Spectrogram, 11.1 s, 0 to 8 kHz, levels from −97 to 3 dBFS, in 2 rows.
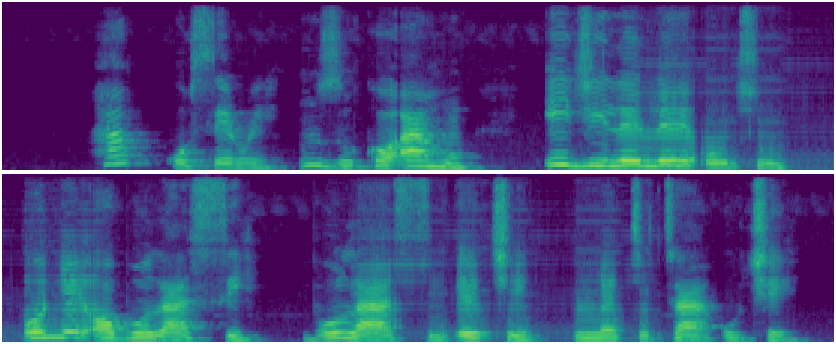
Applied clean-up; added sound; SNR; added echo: neural separator model SepFormer DNS4.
